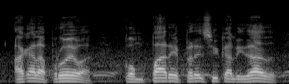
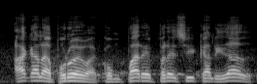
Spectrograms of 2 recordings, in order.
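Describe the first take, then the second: No difference in how they are said.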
